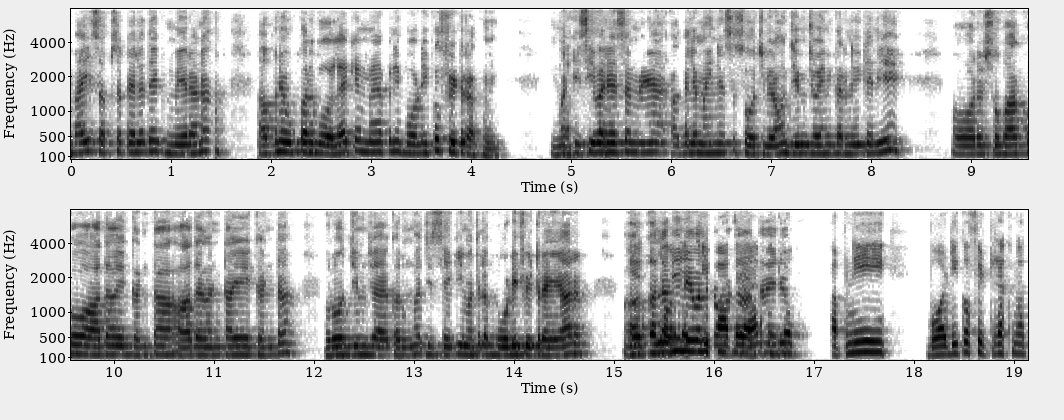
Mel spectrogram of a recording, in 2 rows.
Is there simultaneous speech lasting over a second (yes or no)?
yes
